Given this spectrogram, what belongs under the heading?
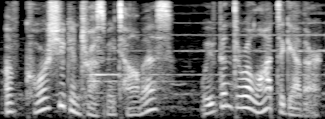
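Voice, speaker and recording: Dry cool-headed lady investigator in a game, lowish voice, music behind her. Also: big pitch swings, fairly quick. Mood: earnest. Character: wry, probing, cool-headed female colleague of an investigator. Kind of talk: dramatic video game acting.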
